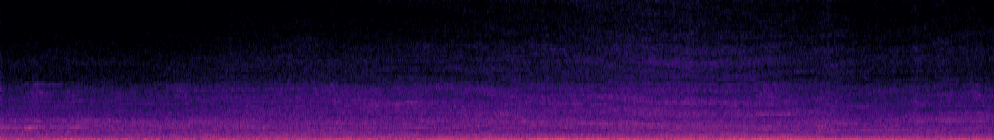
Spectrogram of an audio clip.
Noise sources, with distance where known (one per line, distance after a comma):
medium-sounding engine
unidentified human voice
